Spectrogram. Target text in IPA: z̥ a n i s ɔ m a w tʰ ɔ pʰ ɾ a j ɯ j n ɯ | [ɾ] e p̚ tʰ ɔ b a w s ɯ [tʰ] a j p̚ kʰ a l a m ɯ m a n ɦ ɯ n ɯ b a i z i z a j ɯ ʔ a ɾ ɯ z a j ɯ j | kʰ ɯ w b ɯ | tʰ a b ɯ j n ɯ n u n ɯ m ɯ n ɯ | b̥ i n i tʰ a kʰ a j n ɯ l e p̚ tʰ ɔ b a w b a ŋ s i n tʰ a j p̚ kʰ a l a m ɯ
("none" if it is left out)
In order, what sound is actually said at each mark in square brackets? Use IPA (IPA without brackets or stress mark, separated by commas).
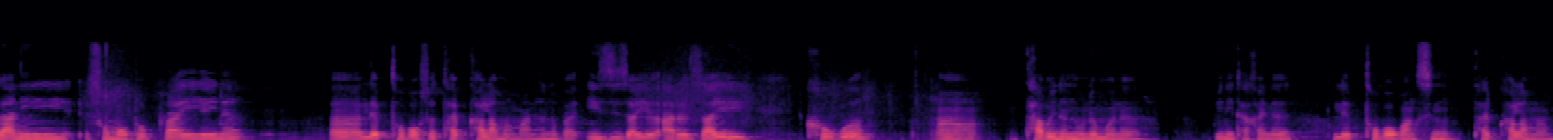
l, tʰ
